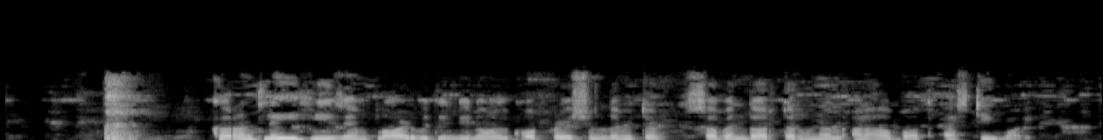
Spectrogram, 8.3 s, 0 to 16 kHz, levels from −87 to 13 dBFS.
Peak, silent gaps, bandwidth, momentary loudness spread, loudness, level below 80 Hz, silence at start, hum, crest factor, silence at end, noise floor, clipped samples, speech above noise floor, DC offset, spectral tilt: -2 dBFS; none; 8.2 kHz; 10 LU; -18 LUFS; -56 dBFS; 0.8 s; none; 16 dB; 0.15 s; -48 dBFS; under 0.1%; 31 dB; under 0.1%; -6 dB/octave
